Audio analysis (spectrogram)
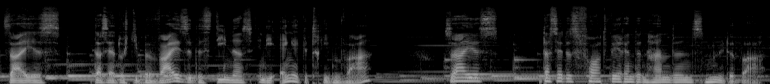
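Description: A man's voice: fairly low pitch, animated, moderate pace, loud music behind the voice. A man reading scripted literary narration for an audio drama.

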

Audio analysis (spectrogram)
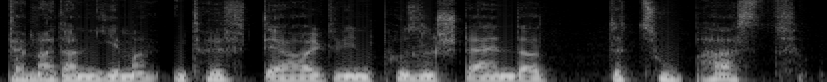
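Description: A man in his sixties, a sailor and author, musing in a relaxed interview chat, who sometimes loses his thread and chuckles. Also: mid-range voice, normal speed, gravelly, no echo, clean studio sound. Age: 60s.

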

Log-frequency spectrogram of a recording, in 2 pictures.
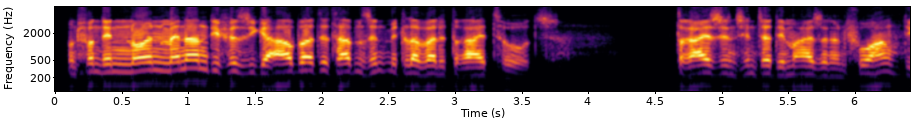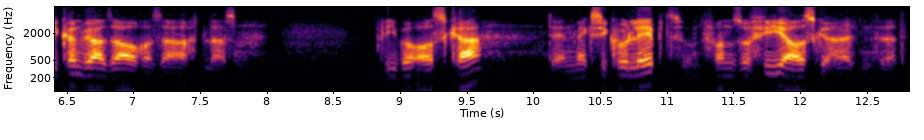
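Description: An actor in a dubbed film thriller playing a shrewd small-time investigator who needles a powerful client with deliberate, pointed politeness. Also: male voice, medium pitch, sharp tone, dry recording, lo-fi sound, lightly acted.

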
